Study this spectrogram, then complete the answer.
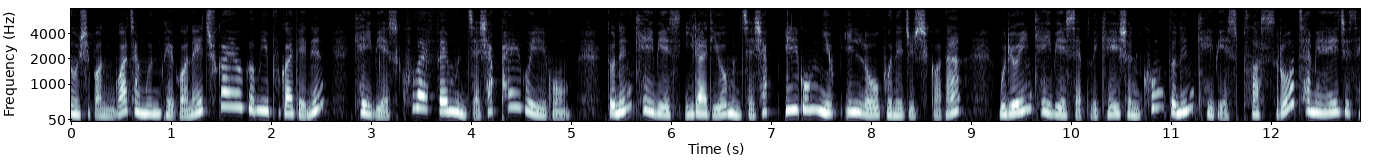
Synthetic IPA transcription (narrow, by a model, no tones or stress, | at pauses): noɕʰibwʌnɡwat͡ɕaŋmunbe̞ɡwʌne̞t͡ɕʰuɡajoɡɯmipuɡadwe̞nɯnkʰe̞ibies͈ʰɯ̥kʰolepʰe̞munt͡ɕ͈aɕʰipʰaiɭɡoiɭɡo̰ŋt͈onɯnkʰeibiesʰɯ̥iɾadiomunt͡ɕ͈aɕʰib̚iɭɡoŋɲuɡiɭːopone̞d͡ʑuɕʰi̥ɡ̥ʌnamuɾjoinkʰeibies͈ʰɯepʰɭikʰeiɕʰʌnkʰoŋt͈onɯnkʰeibiḛs͈ʰɯ̥pʰɯɭʌs͈ɯɾot͡ɕʰamjʌɦe̞d͡ʑusʰe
